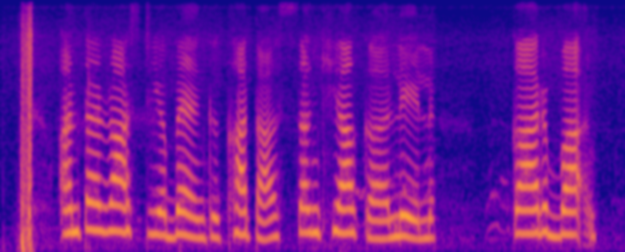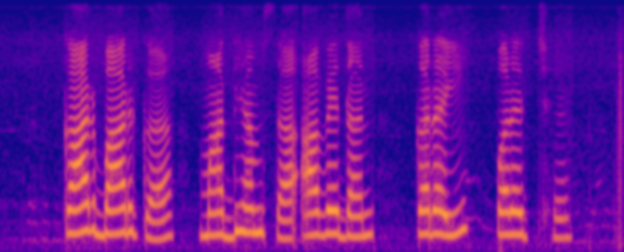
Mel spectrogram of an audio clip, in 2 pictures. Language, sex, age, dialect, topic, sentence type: Maithili, female, 18-24, Bajjika, banking, statement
